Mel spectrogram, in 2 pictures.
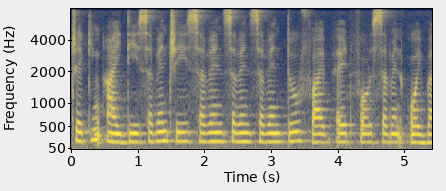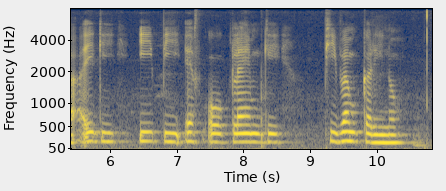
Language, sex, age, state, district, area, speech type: Manipuri, female, 18-30, Manipur, Bishnupur, rural, read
